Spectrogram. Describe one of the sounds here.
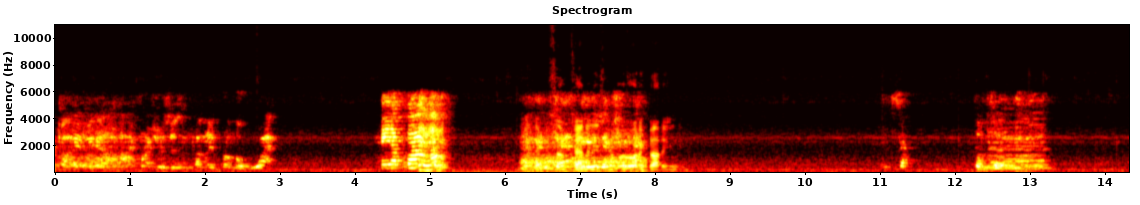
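Short bursts of television sound play through a small loudspeaker, cutting in and out.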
